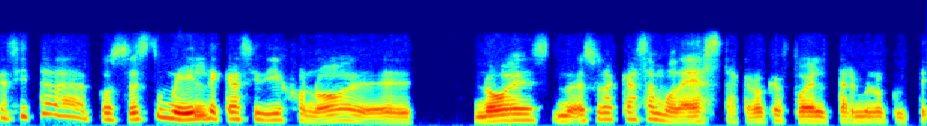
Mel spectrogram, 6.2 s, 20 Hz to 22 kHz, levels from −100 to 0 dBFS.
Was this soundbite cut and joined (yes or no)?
no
